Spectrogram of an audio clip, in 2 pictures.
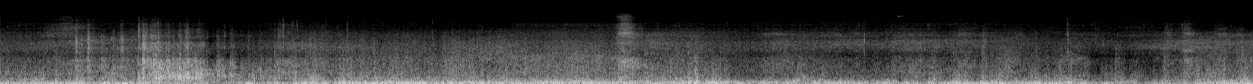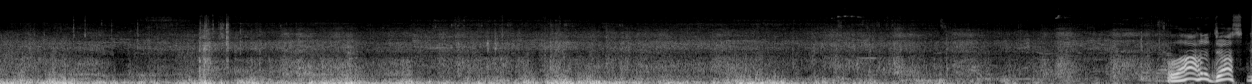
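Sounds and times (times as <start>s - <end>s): tyres rolling on dirt: 0.0s - 25.0s
wind buffeting microphone: 0.0s - 25.0s
bike knocks: 14.4s - 15.3s.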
